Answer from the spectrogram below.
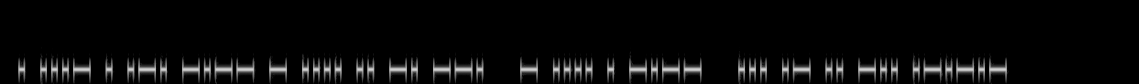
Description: Morse code, heard as a keyed tone, about 22 wpm, 700 Hz. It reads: EVERYTHING THEY SAID.
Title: Sentences from Top 1000 Words - Review Part 3 - 22wpm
